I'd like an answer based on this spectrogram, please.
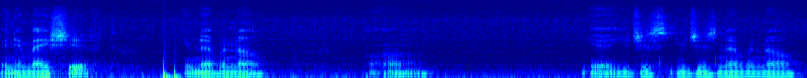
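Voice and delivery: quiet hushed talk. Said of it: "you got me talking all quiet".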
